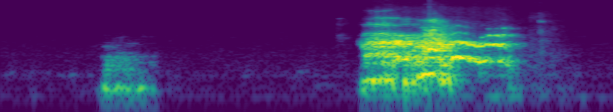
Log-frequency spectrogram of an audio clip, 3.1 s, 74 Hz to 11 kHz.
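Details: Six-week-old blenheim Cavalier King Charles Spaniel puppies, Roman and Blue, born November 14, 2022, in an indoor puppy pen; a brief soft yap, a pause, then one longer, louder, rough bark in an otherwise quiet room.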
